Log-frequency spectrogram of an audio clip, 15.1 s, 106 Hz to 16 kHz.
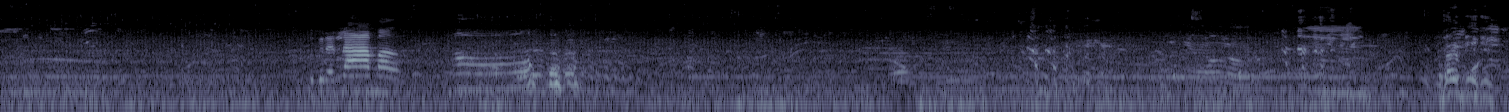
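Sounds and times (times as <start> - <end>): low engine-like hum: 0.0 - 15.0
other voices: 1.9 - 15.0.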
